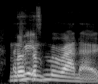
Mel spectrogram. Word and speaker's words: Murano: Yeah, Milano. Hers is harder to pronounce because I think it's Murano. Murano. Yeah, Murano.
